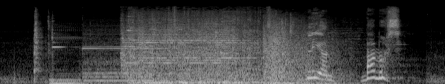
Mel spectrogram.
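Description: A heavy metal door grinds open.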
